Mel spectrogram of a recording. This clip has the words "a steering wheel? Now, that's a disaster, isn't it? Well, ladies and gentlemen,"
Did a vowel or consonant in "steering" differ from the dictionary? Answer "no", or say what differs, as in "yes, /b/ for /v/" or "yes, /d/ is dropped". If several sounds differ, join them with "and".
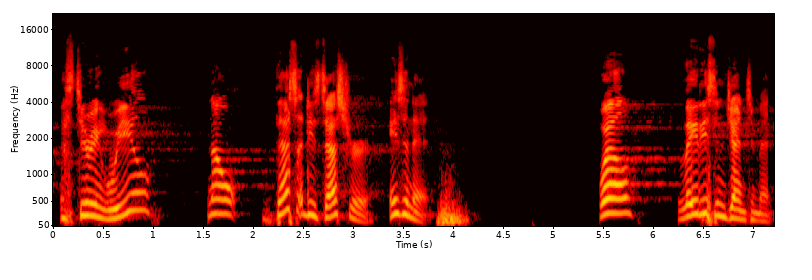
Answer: no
